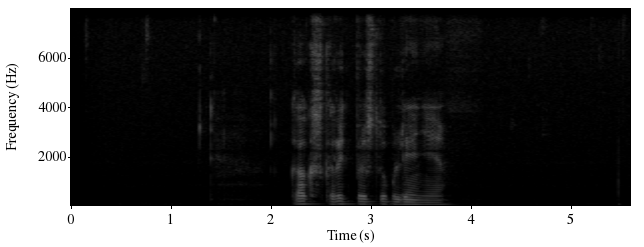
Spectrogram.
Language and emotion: Russian, neutral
